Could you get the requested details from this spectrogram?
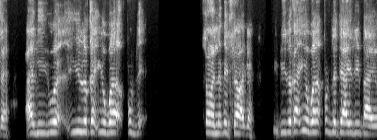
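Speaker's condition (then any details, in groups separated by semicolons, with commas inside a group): Cerebral palsy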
